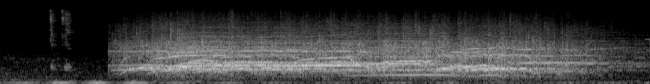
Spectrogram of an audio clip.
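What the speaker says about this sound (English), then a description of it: "And the crowd goes crazy." Crowd applause and cheering swell up after a brief quiet click, a loud sustained roar of clapping with whoops and shouts that holds steady, then fades toward the end.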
